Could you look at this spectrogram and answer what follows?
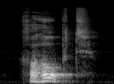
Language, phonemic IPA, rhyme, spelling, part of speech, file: Dutch, /ɣə.ˈɦoːpt/, -oːpt, gehoopt, verb, Nl-gehoopt.ogg
- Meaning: past participle of hopen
